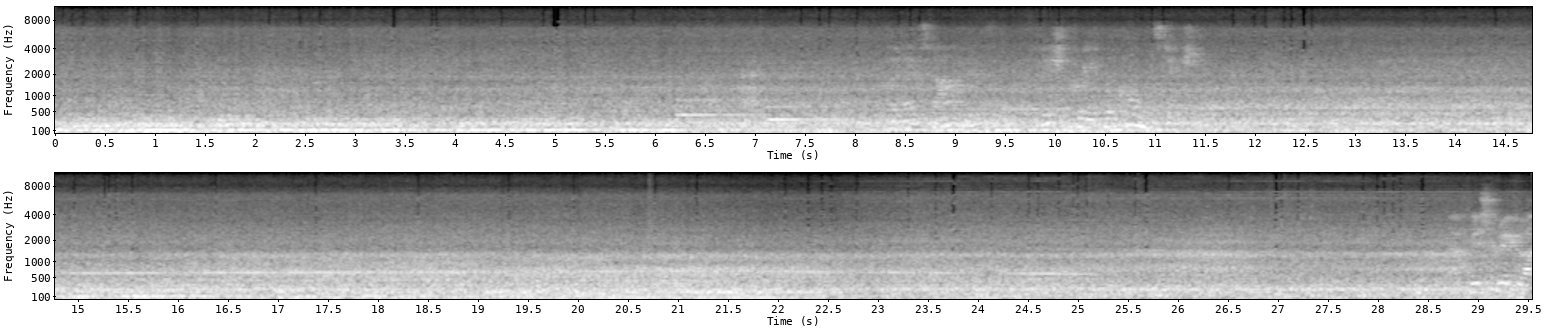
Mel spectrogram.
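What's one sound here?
A light rail train hums and rumbles steadily along the tracks.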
